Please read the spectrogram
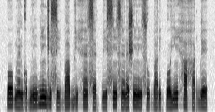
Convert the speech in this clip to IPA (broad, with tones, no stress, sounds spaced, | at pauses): o˧ b ɛ̃˨ ɡ o˨ b ĩ˨˦ ɡ͡b ĩ˦ ɡ i˧ s i˨ b a˧ b i˧ h ɛ̃˧ s ɛ˨ k͡p i˨ s ĩ˧ s ɛ̃˨ ɾ ɛ˨˦ ʃ ĩ˧ ɾ ĩ˨ s u˨ b a˨ ɾ i˨ k͡p o˧ j ĩ˦ h a˦˨ h a˨˦ ɡ͡b e˦˨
